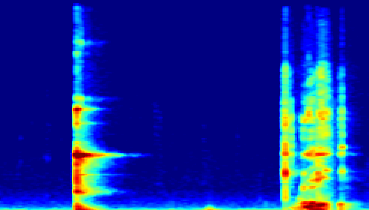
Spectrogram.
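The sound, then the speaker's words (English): Shot glasses of Open Pit barbecue sauce clink together once in a toast, a bright ringing tap that fades quickly, followed by a soft thud and a brief burst of rustling, clattering noise. “All right, bitches. Cheers. Salute.”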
